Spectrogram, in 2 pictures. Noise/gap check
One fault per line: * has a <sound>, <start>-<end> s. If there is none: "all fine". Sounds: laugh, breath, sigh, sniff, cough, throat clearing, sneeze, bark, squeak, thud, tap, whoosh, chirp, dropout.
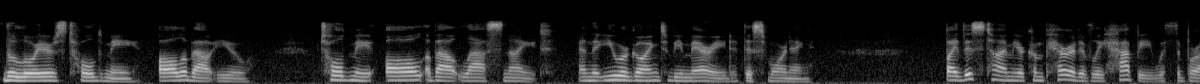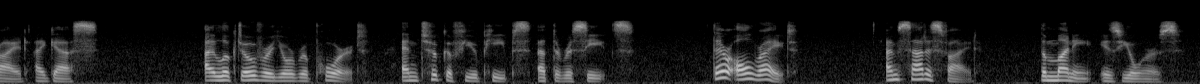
all fine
